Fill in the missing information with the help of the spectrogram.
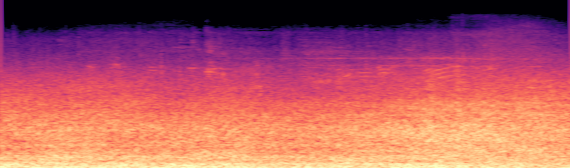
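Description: Wind rumbling on the microphone of a moving bicycle rider, over street traffic noise, with a swell of louder noise about four seconds in.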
